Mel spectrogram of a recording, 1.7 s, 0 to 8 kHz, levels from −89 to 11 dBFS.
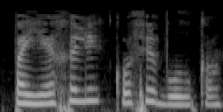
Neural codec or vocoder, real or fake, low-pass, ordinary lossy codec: none; real; 7.2 kHz; MP3, 24 kbps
